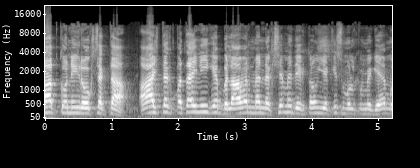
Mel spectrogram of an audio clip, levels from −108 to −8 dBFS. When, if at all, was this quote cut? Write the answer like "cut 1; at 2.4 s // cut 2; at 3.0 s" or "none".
cut 1; at 1.3 s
